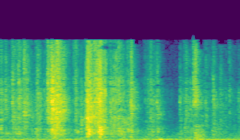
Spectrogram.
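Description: Trading cards being handled between pulls, with a few faint, short rustles and slides of card stock.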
